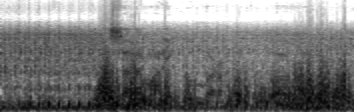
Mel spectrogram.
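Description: A man talks loudly over the engine.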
